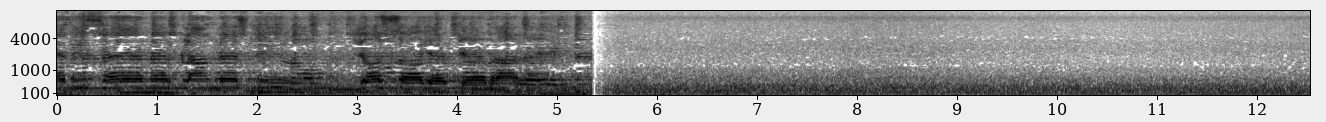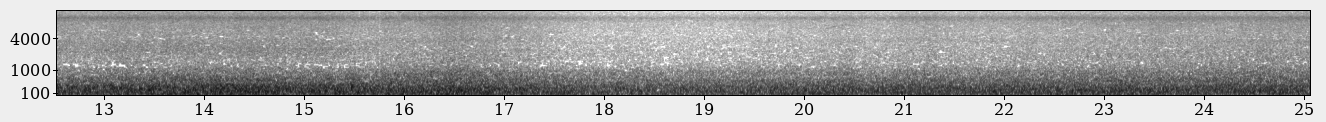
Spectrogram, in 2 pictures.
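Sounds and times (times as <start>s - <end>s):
ocean surf breaking on sand: 0.0s - 25.0s.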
